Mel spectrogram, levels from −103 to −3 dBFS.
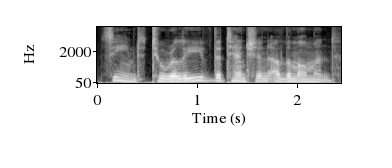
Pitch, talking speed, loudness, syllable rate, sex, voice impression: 130 Hz, 195 wpm, -17 LUFS, 5.6 syllables/s, male, masculine, middle-aged, thick, cool, calm, slightly wild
